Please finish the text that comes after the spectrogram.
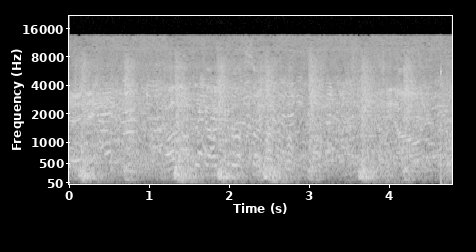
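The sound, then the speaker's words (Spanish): The drums of a cornet and drum band thump out a steady, regular beat at night on Calle Pureza in Triana, half-buried under the dense murmur of a large street crowd with voices talking throughout. “Ahí se escuchaban de fondo los tambores de la banda de cornetas y tambores de las tres caídas.”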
